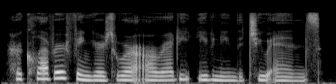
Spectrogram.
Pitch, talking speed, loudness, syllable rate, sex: 205 Hz, 160 wpm, -18 LUFS, 5.6 syllables/s, female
